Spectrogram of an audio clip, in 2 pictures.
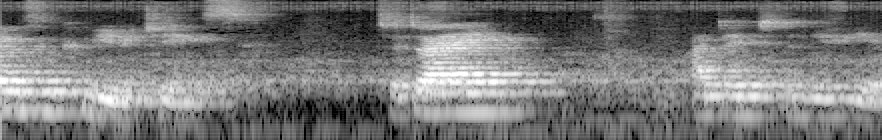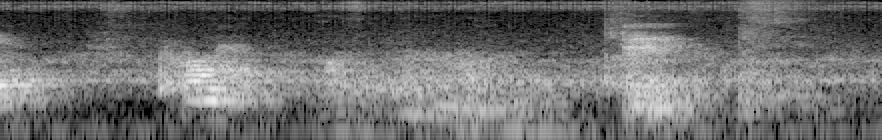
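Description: A woman speaks calmly into a microphone in a reverberant hall.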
